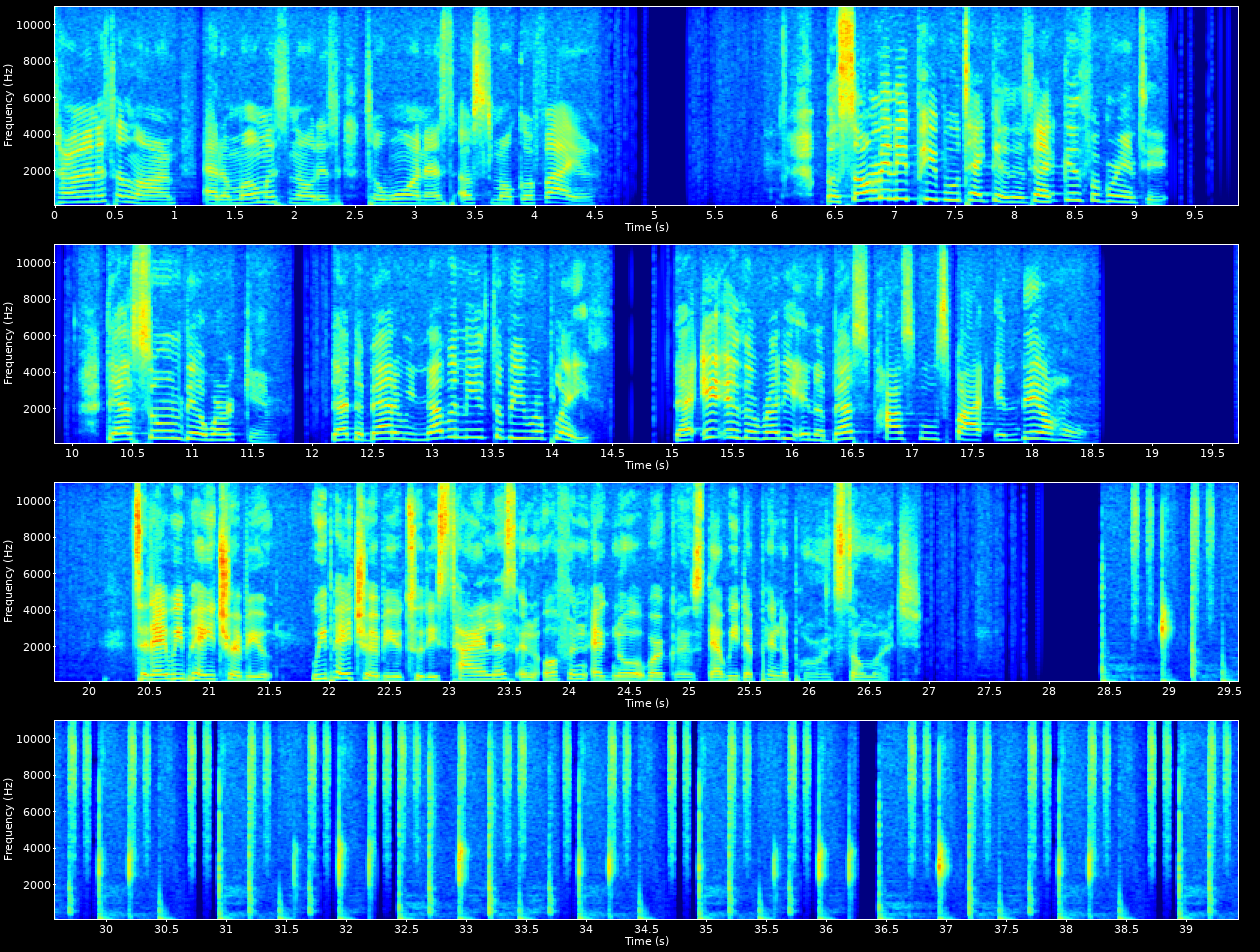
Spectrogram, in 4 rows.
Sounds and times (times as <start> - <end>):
Speech: 0.0 - 4.6, 6.4 - 9.3, 10.3 - 14.4, 15.0 - 18.6, 20.4 - 26.9
Music: 28.5 - 39.4.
